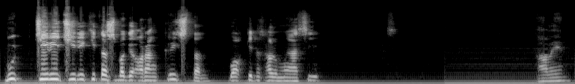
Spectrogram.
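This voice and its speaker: A man, a pastor, giving an informal sermon to his congregation, often repeating words and swinging between loud and soft. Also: high-pitched, a little fast, no echo. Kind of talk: conversational sermon.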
